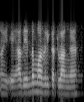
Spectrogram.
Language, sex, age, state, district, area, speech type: Tamil, female, 30-45, Tamil Nadu, Coimbatore, rural, conversation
